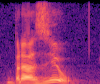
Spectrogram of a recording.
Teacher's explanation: em português, principalmente aqui no Brasil, temos o costume de, por exemplo, transformar este L em um U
